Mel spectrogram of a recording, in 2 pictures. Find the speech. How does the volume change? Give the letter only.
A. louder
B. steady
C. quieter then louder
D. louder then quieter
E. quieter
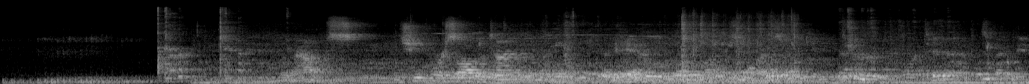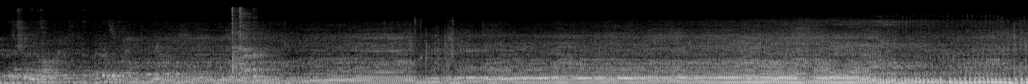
E.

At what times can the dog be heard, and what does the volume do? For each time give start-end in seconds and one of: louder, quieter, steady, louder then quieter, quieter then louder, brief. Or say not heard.
not heard.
